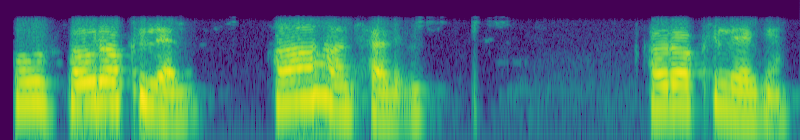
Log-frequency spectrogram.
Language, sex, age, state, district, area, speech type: Odia, female, 60+, Odisha, Gajapati, rural, conversation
